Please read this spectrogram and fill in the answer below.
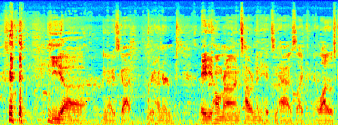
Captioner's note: laugh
